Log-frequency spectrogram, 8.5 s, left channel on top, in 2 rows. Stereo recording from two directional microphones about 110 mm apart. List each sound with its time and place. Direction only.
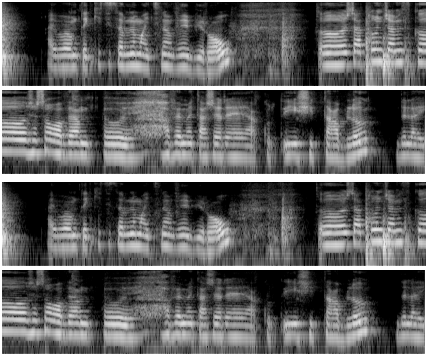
0.5 s speech: 35° right (ahead or behind)
3.2 s speech: 40° right (ahead or behind); by 6.1 s 25° right (ahead or behind)
6.1 s speech: 35° right (ahead or behind)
